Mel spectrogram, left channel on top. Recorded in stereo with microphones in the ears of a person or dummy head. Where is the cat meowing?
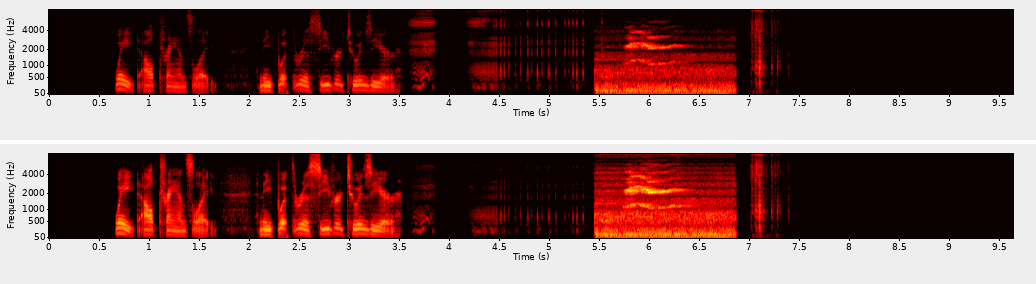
35° right (ahead or behind).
